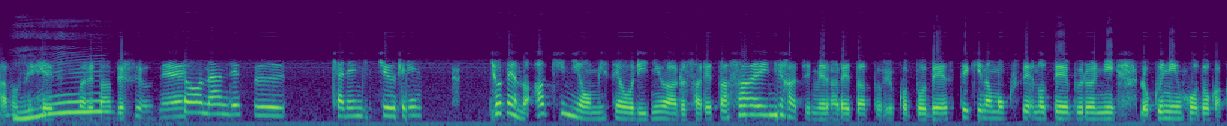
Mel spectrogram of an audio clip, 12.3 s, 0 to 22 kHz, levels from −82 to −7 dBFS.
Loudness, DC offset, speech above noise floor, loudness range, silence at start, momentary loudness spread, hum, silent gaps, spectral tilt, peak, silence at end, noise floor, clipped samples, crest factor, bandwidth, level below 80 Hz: -24 LUFS; under 0.1%; 20 dB; 2 LU; 0 s; 7 LU; none; none; -5.5 dB/octave; -10 dBFS; 0.05 s; -45 dBFS; under 0.1%; 14 dB; 12.5 kHz; -60 dBFS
